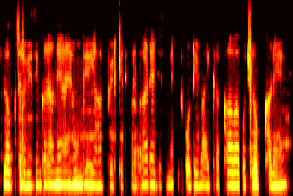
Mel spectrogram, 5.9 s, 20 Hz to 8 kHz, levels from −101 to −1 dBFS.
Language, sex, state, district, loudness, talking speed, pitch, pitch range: Hindi, female, Bihar, Saharsa, -22 LUFS, 205 wpm, 195 Hz, 185-205 Hz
